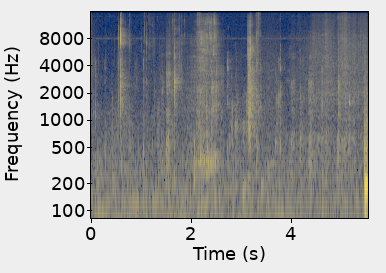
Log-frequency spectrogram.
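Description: Close-miked eating sounds: faint wet chewing of a bite of burger, with a few sharp mouth clicks.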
